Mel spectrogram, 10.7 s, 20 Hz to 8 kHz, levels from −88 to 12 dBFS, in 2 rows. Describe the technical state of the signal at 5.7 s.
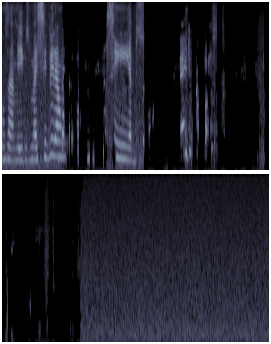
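At 5.7 s the speech sits inside a short dip running from about 5.61 to 5.9 s, with roughly a fifth of a second in all knocked down by around 40 dB at worst. That's most likely speech suppressed in double talk: the echo canceller mistook the talker for loudspeaker echo while both sides spoke, and squashed it.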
